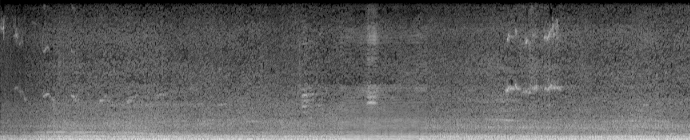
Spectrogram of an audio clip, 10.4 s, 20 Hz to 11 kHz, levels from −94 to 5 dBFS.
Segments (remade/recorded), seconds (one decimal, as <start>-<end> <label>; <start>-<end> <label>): 0.0-5.1 recorded; 5.1-6.4 remade; 6.4-10.4 recorded

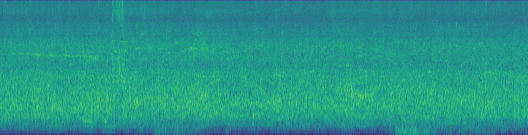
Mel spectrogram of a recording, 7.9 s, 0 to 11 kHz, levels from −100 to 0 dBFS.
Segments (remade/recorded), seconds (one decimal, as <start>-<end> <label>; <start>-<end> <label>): 0.0-2.9 recorded; 2.9-4.2 remade; 4.2-4.9 recorded; 4.9-6.2 remade; 6.2-7.9 recorded

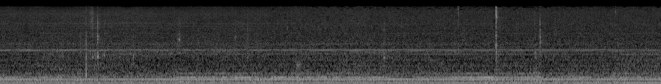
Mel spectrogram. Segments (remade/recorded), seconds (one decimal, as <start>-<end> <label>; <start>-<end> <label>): 0.0-2.7 remade; 2.7-6.6 recorded

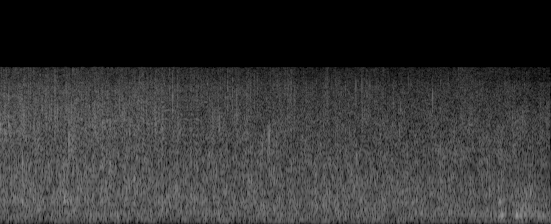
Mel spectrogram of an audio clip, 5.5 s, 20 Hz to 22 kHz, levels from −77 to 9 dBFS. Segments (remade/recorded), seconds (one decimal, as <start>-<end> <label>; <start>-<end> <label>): 0.0-1.6 recorded; 1.6-2.1 remade; 2.1-5.5 recorded

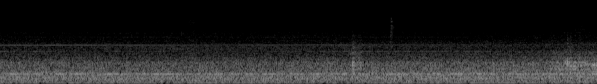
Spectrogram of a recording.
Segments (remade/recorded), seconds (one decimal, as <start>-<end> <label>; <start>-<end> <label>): 0.0-6.0 recorded

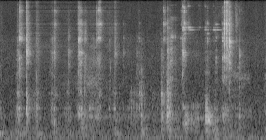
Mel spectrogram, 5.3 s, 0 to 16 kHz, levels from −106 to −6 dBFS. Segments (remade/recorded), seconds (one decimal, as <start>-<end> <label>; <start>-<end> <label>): 0.0-0.4 recorded; 0.4-2.4 remade; 2.4-5.3 recorded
